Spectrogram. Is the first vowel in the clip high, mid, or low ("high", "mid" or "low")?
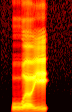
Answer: mid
